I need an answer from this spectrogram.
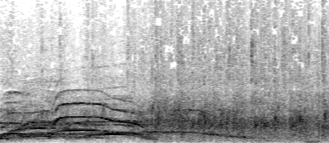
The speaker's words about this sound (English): I earned every bit of that applause.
